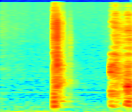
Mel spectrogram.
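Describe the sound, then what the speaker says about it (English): A fart blown close to a live-stream microphone comes as two short, raspy bursts separated by a brief quiet gap, the second longer and fuller than the first. "farted on the microphone"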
